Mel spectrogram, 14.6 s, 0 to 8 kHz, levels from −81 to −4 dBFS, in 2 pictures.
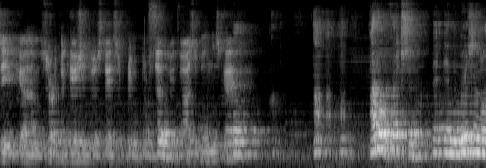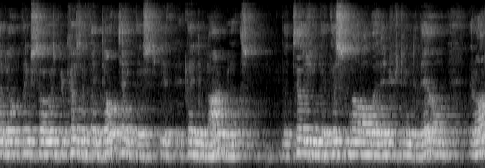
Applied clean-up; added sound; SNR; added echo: neural separator model SepFormer DNS4.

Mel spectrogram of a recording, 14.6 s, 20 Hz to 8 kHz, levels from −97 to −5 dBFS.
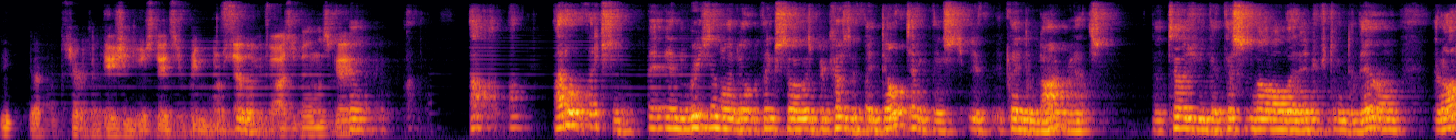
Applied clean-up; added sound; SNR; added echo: neural mask model DeepFilterNet 3.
